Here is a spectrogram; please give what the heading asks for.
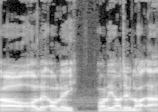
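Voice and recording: Speaking at a fairly slow pace with an East London accent, a man uses ordinary pitch variation and a bright, sharp tone.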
